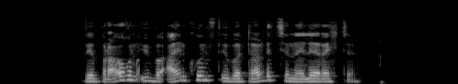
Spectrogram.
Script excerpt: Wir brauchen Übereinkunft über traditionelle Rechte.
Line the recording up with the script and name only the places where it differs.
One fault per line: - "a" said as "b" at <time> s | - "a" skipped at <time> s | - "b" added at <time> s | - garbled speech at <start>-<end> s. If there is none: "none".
none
